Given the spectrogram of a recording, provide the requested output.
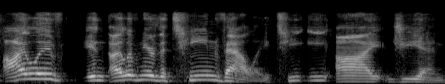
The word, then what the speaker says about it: Teign: Like so it's I live near the Teen Valley, Teign, Teen Valley, by Teen Village. I would have pronounced that Tyne.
